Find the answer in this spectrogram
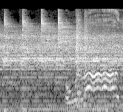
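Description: A live band playing, with electric guitars and drums. About a second and a half in, a male voice slides up into a held note with a wavering vibrato.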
